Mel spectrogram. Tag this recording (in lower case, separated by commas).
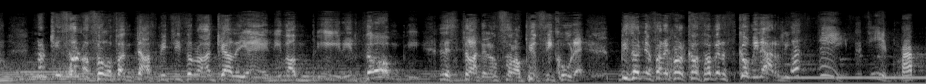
speech, music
